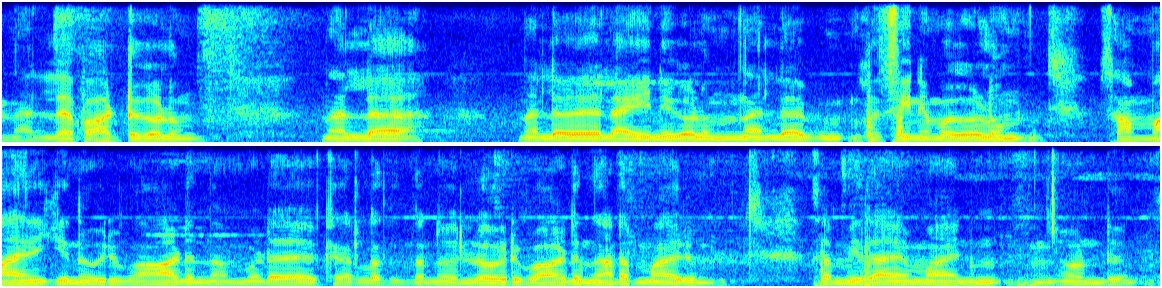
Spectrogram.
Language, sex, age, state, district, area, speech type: Malayalam, male, 18-30, Kerala, Alappuzha, rural, spontaneous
